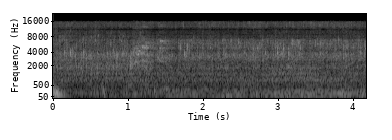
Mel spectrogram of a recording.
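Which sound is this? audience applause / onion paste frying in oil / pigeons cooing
onion paste frying in oil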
